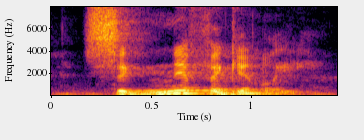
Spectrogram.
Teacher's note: Again, the emphasis is on the second syllable.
